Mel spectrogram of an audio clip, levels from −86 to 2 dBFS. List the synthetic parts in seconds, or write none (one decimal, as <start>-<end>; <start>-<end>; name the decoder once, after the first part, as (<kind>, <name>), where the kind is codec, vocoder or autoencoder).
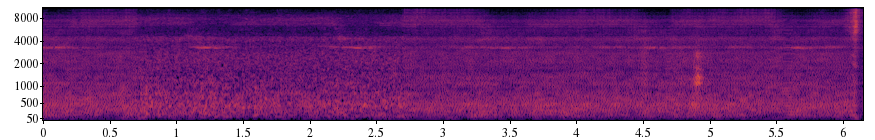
0.0-0.7 (vocoder, WaveNeXt); 2.7-6.2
